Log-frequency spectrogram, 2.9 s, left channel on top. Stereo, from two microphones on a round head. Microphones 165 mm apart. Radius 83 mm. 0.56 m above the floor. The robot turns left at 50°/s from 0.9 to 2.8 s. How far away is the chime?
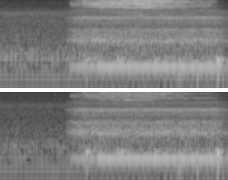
About 1.1 m.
